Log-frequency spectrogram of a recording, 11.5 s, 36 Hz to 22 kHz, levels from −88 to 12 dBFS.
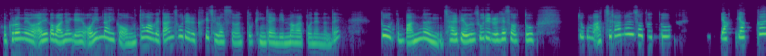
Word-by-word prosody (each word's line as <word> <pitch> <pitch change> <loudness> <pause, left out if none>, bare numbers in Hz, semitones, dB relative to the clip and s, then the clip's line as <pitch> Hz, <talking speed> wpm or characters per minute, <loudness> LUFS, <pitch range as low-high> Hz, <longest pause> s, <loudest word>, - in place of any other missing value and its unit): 어 210 - -2
그러네요. 255 -2 +3
아이가 235 +2 +3
만약에 195 0 +2
어린 245 - +1
나이니까 275 -8 0
엉뚱하게 230 - 0
딴소리를 295 +4 0
크게 305 +8 -3
질렀으면 185 - -5
또 180 - -7
굉장히 175 -2 -3
민망할 165 +1 -3
뻔했는데 155 - -9 0.6
또 375 -4 +6
그 255 -4 -9
맞는 215 - +1
잘 230 0 +1
배운 220 -1 +4
소리를 275 -5 +1
해서 255 -3 +2
또 230 +1 +1 0.6
쪼금 320 -4 -5
아찔하면서도 385 - +1
또 345 0 0 0.8
약 270 0 +3
약간 315 +9 +3
235 Hz, 350 characters per minute, -20 LUFS, 190-315 Hz, 0.8 s, 또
